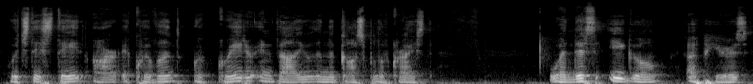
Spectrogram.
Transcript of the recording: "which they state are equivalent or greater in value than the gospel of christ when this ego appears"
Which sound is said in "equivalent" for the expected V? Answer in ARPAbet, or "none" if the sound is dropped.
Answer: V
